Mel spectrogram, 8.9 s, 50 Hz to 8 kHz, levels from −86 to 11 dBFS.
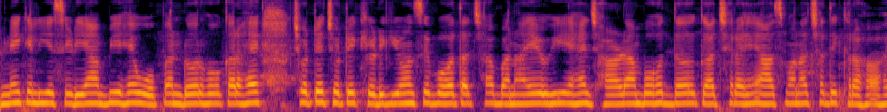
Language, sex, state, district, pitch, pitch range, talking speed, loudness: Hindi, female, Andhra Pradesh, Anantapur, 215 Hz, 210-225 Hz, 210 wpm, -13 LUFS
